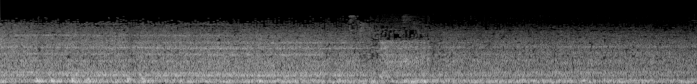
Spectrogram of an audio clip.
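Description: Taiwan Railways passenger train running past on the platform track, a steady rumble of wheels on rails that starts to fade after the last car clears, about four seconds in.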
